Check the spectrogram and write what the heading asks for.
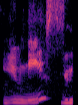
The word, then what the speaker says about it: UNIS: you in the comments it's Unice I want to say it yeah Unice is how I was told it's pronounced so it's gonna be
